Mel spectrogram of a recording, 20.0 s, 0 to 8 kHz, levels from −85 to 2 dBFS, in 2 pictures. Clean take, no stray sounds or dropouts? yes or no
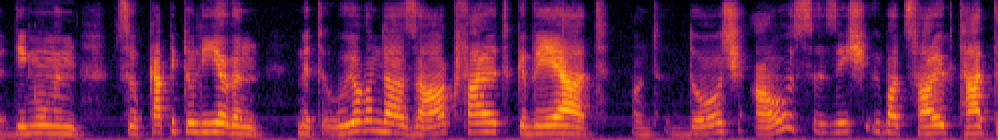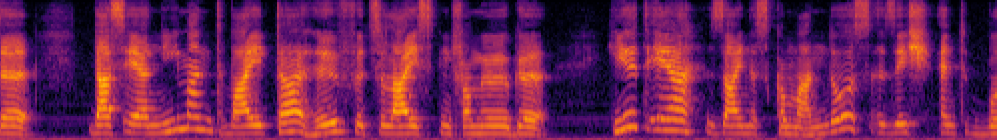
yes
